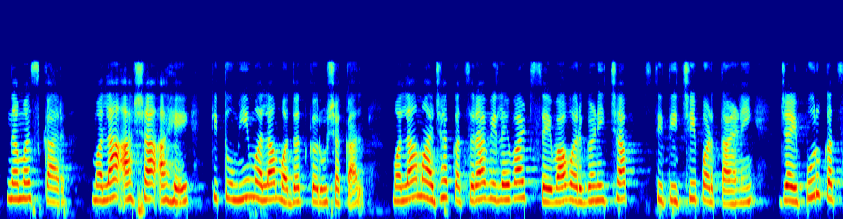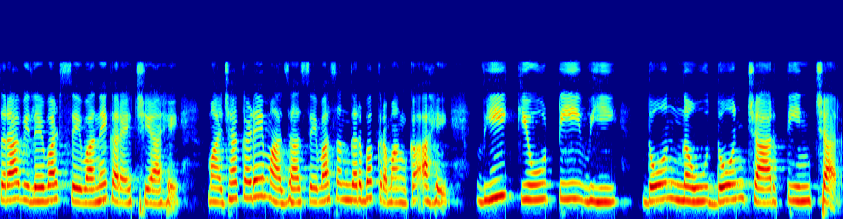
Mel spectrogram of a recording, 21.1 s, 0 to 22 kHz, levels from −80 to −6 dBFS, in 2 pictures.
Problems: background sounds at intervals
